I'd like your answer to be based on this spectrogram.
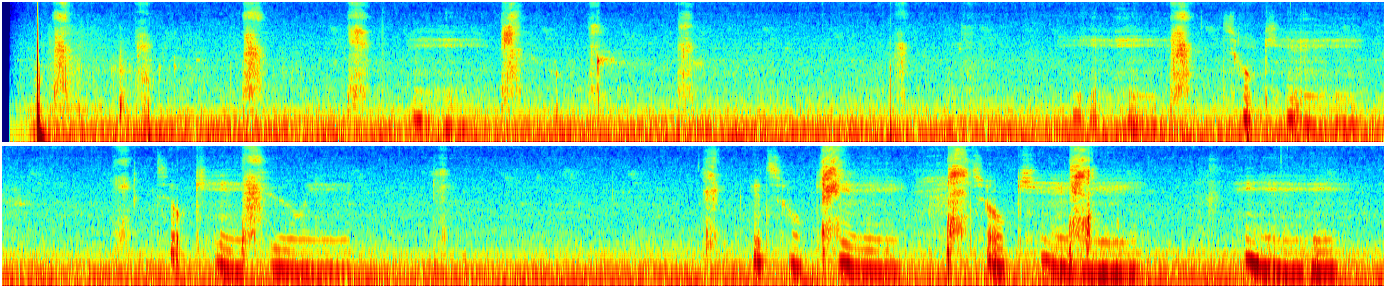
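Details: Yui, a pet, breathing noisily with sharp snorts and brief high whistling squeaks, consistent with wheezing.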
